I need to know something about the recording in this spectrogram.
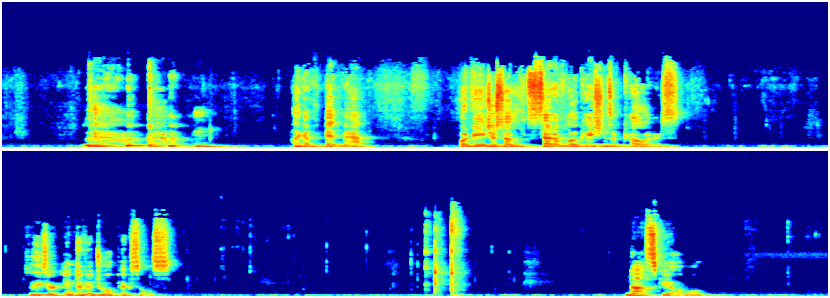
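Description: A man lectures through a microphone, speaking in short bursts with pauses.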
